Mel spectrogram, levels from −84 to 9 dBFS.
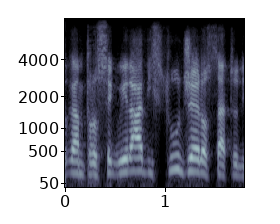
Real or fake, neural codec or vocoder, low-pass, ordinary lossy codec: fake; codec, 16 kHz, about 1 kbps, DyCAST, with the encoder's durations; 7.2 kHz; Opus, 24 kbps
